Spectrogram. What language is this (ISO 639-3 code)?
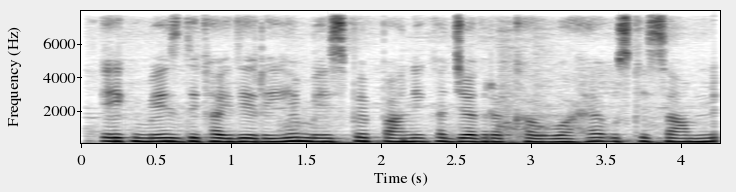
hin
